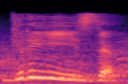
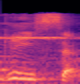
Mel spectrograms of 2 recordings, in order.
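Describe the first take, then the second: First: The final consonant is a voiced z sound. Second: The final consonant is a voiceless s sound. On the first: The speaker calls it right. "je dois prononcer le S Z" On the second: The speaker calls it wrong. "et non pas"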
